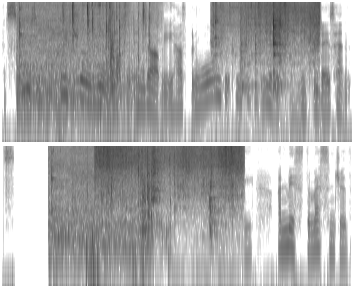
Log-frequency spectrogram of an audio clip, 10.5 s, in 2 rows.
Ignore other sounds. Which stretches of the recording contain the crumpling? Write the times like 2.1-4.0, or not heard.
0.9-2.2, 6.3-7.2.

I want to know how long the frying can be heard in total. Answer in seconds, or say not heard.
4 s.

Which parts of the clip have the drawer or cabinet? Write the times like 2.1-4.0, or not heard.
0.2-2.1, 5.9-7.8.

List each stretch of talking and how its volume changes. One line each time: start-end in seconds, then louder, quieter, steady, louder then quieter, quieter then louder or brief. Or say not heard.
0.0-5.5 quieter
8.8-10.4 brief.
